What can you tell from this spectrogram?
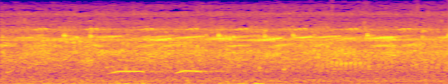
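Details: Frogs at a lake: a dense, steady chorus of high trilling croaks, with two short, low, flat calls standing out just past the first second.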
